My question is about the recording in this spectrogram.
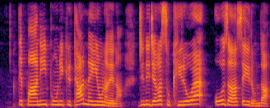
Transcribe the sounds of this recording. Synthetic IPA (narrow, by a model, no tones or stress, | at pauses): t̪eːpaːniːpuːniːkɪʈʰːaːnəĩːoːñãːd̪eːnaːd͡ʒɪnd̪iːd͡ʒəɡaːsʊkʰiːɾoːɛː | oːzjaːd̪aːsəiːɾə̃ʊ̃nd̪aː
